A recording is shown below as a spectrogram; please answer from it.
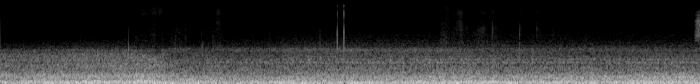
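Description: A car driving along, heard from inside as a steady, loud broadband road and engine rumble that stays even throughout, with faint high clicks and no talk.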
